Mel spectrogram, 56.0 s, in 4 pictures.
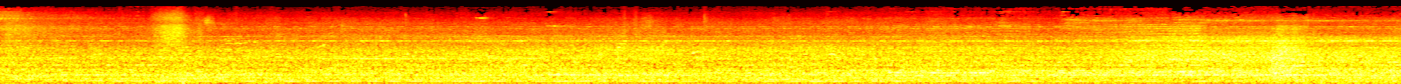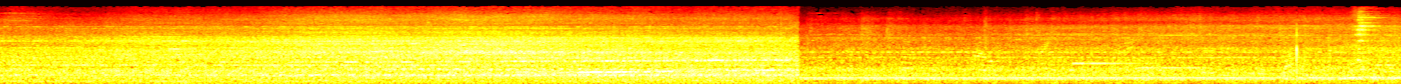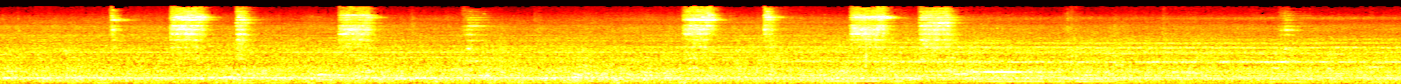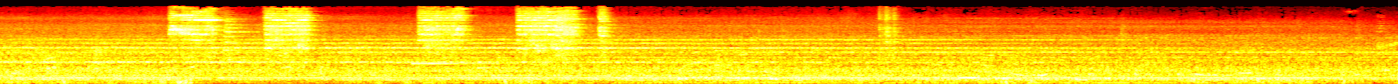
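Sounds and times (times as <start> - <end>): train passing with hum: 0.0 - 56.0
high-pitched wheel squeals: 46.1 - 48.2.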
